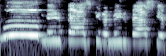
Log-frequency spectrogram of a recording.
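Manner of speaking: put-on giddy whoop, very high and swooping. Retelling making a first basket on the court; reenacting own excited cheer. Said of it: "I was like".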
